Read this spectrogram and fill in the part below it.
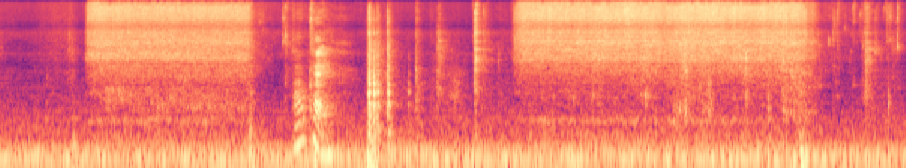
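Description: Tap water runs steadily into a cooking pot for candied yams, a broad hiss with a brief splashy burst midway, while a person speaks a word nearby.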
